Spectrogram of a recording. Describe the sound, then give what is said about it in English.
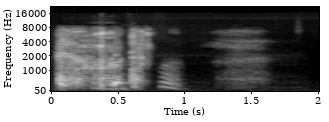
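A harsh burst of several rapid coughs, followed by a shorter cough and a softer, raspy throat-clearing sound trailing off. No talking. “Coughing attack there at the end.”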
